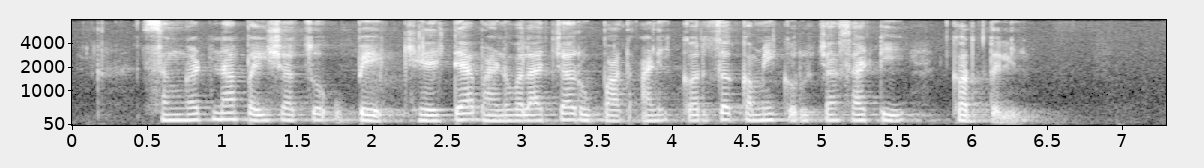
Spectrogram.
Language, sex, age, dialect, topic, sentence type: Marathi, male, 18-24, Southern Konkan, banking, statement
